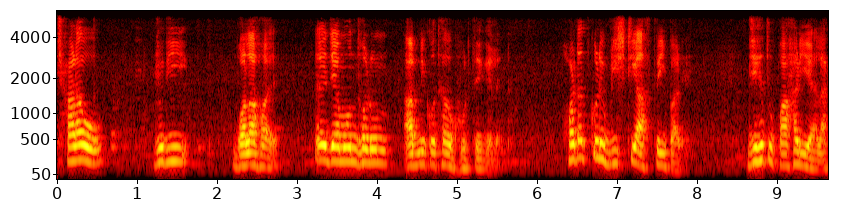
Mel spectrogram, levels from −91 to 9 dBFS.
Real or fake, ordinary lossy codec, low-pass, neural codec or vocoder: real; AAC, 48 kbps; 5.4 kHz; none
